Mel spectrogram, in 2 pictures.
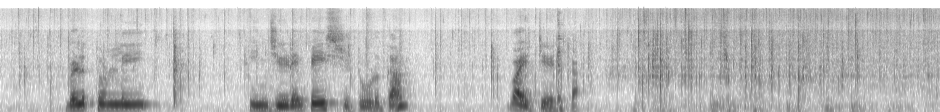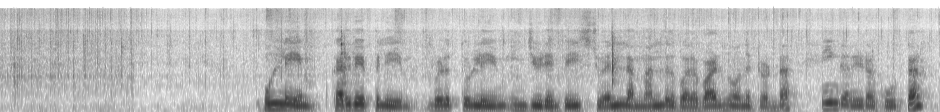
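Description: Shallots, curry leaves and ginger-garlic paste sizzling in hot coconut oil in a clay pot, stirred with a steel ladle. The sizzle is steady and plainest in the middle, with a voice talking over it in the first few seconds and again over the last six.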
